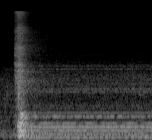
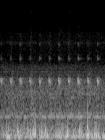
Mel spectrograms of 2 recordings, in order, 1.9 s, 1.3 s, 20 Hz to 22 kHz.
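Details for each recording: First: Daikin 8 PK central AC, previously not cooling, tripping its MCB and protecting, compressor heavy; after repair (fault was at the evaporator) it runs a steady even hum with a firm low drone, no trips or surging for almost 2 minutes. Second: Daikin 8PK central AC with a bad tripping MCB, not cooling, and a heavy compressor: steady low hum with uneven lumpy pulsing underneath. The compressor sounds rough and is starting to go bad.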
